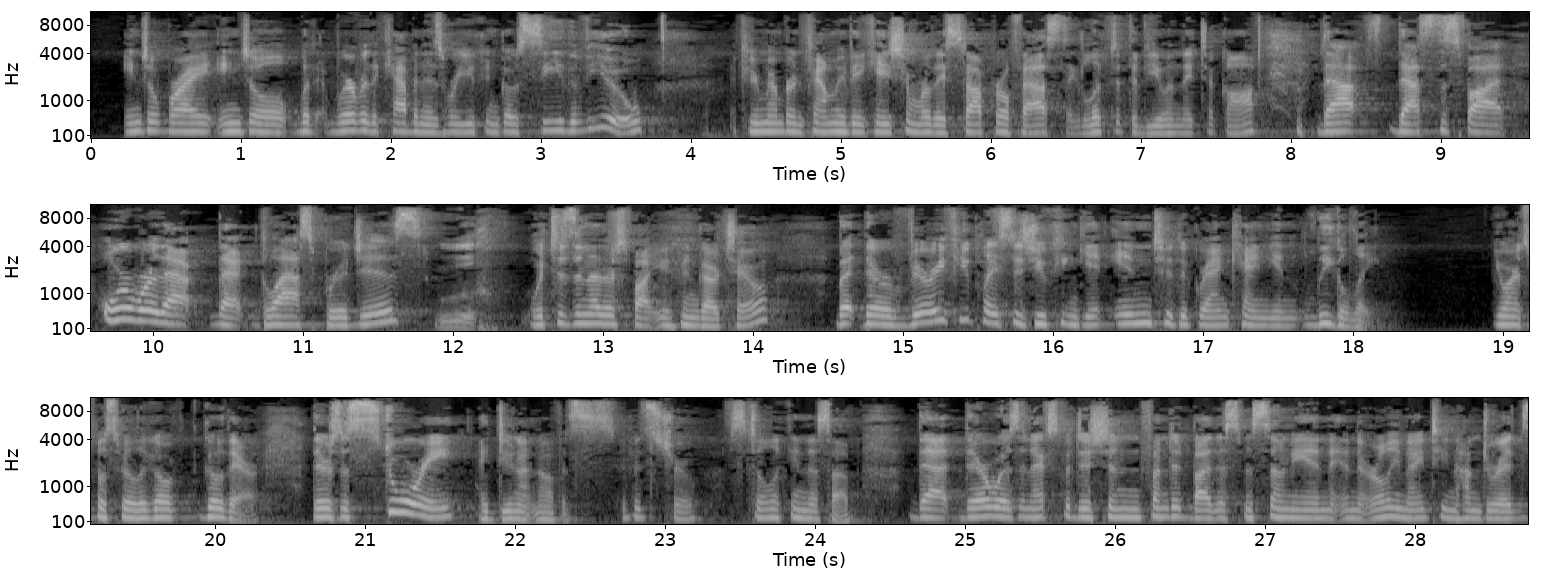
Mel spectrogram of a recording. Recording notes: Live Podcast Event. In front of a live audience.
